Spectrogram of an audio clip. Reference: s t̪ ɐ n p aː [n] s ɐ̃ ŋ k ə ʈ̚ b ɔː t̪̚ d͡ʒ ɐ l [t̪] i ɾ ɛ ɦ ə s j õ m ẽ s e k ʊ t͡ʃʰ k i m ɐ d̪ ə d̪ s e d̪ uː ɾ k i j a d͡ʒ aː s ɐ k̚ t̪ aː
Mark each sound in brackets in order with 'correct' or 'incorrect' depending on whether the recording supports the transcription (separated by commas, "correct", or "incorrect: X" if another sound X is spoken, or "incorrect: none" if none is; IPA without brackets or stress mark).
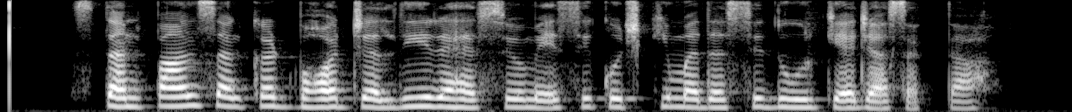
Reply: correct, incorrect: d̪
